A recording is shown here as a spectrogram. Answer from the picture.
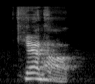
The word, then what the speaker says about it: Canha: You have Mark Canha, if I pronounced his name correctly.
